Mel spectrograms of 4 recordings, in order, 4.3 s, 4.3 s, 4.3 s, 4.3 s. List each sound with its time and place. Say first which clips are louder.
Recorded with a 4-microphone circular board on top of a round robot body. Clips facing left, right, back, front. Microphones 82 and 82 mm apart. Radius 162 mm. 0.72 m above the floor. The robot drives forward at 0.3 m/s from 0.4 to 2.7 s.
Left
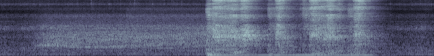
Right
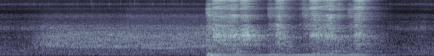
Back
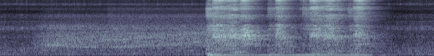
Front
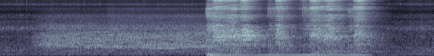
2.1 s writing: right 1 dB, even; 120° left, 1.3 m; by 3.7 s 130° left, 1.5 m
